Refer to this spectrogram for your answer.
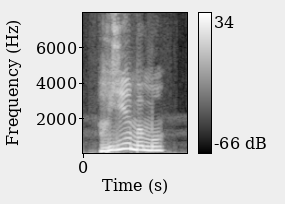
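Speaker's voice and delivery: quavering, unsteady, trembling voice. Asked by his surprised mother what happened, the boy answers in a trembling voice. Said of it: "avec une voix tremblante".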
